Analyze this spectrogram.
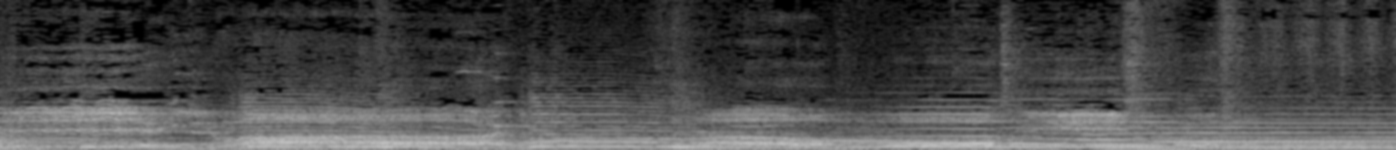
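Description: Contemporary opera music: a small chamber ensemble holds long sustained notes under sung voices with vibrato. The vibrato voices come forward about six seconds in.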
